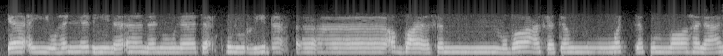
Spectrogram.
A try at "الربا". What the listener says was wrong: بس أنتي بدأتي بقصر وبعد كده وسطتي. بدأتي بقصر وبعد كده وسطتي. الربا ما عنديش فيها هنا مادة متصلة. أيوة مادة منفصلة. طالما برضه نويت القصر يبقى كمل القصر.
